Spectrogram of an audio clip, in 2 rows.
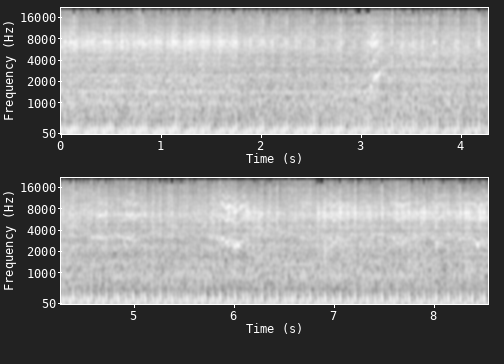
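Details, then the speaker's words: Moto-Mower tiller repowered with a trash-picked Honda GC160 5 HP OHC engine, still a bit cool, tilling soil: steady chug with brief high chirps as the loose drive belt slips when hitting hard things. "so for this machine it's still a little bit cool but you'll hear a chirp and that's the belt and it slips a little bit when it hits uh hard things and stuff"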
